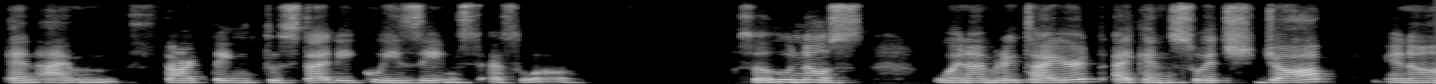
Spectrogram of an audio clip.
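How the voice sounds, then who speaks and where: A woman from Indonesia hosts a relaxed online panel, chatting easily and filling pauses with little fillers. Her voice sits at a middle pitch and comes through a slightly dull, lo-fi call line. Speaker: host. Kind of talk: casual panel chat.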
